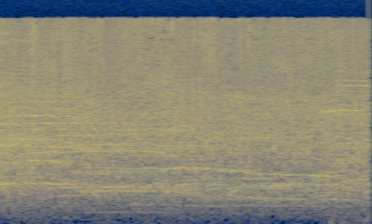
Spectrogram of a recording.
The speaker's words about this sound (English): You know what? I deserve to be booed.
